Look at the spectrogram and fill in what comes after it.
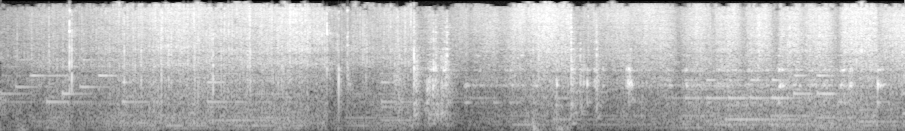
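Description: Chopped vegetables (cabbage, carrot, green beans, onion, spring onion, green chilli and tomato) sizzling in a little oil in a hot pan as they are stir-fried without water, with frequent scrapes and taps of the stirring utensil against the pan.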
